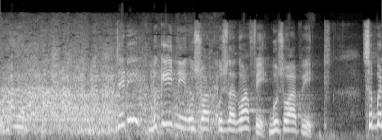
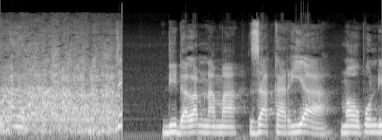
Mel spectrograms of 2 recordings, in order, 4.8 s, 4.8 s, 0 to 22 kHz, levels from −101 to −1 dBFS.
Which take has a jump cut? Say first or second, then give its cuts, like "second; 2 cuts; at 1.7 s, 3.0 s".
second; 1 cut; at 1.6 s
